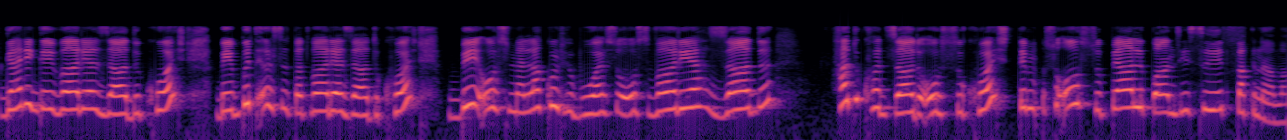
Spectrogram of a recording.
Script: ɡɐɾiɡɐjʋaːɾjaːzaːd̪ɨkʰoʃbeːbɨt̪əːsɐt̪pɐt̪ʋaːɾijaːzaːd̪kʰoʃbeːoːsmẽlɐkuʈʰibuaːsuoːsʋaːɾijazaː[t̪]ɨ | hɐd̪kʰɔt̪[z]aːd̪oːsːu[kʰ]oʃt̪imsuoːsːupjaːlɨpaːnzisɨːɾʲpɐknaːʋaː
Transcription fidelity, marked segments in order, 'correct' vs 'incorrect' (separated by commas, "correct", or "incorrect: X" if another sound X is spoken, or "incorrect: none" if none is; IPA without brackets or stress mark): incorrect: d̪, correct, correct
